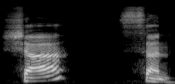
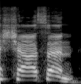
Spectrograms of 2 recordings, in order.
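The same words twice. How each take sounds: First: शासन as a long rising शा, pause, low सन; शा...? सन, very slow dictation; split into syllables. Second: Said in the usual way. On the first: Shown as a demonstration. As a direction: break शासन in two with a big gap. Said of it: "तो मिलके बन जाएगा". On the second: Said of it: "क्या लिखेंगे?".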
